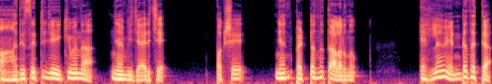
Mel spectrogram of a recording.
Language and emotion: Malayalam, sad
